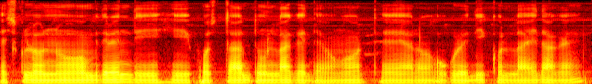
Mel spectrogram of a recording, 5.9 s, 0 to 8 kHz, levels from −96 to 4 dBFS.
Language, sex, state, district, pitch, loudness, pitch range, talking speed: Chakma, male, Tripura, Dhalai, 75 Hz, -18 LUFS, 75-80 Hz, 130 wpm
